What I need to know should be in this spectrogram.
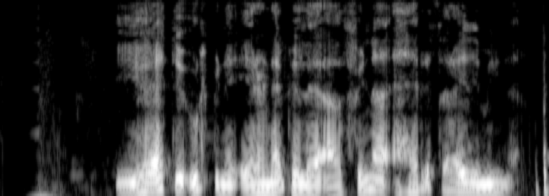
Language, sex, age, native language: Icelandic, male, 14, Icelandic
